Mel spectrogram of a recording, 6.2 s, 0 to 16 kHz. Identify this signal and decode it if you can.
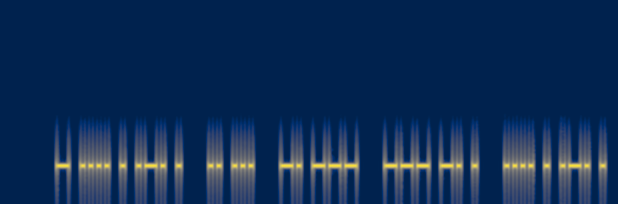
Morse code, heard as a keyed tone, about 30 wpm, 700 Hz. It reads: THERE IS NO ONE HERE
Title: Sentences from Top 200 Words 30wpm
